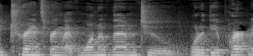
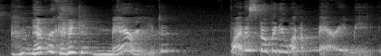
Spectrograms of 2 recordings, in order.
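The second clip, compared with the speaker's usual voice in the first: whiny wail; 12 semitones higher, faster than usual. Pretend. Mock self-pity about marriage.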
